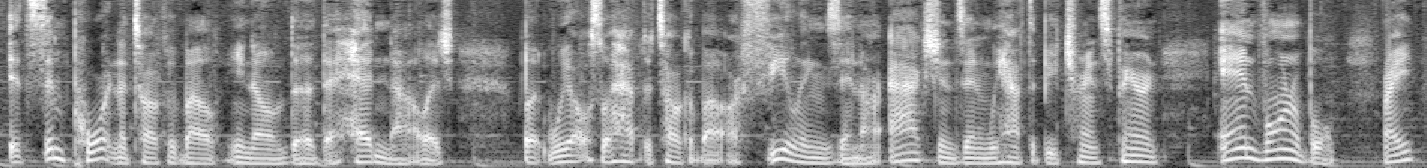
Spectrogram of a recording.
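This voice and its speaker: Energetic low-voiced male podcast host. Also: creaky. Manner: energetic, conversational, keeps checking in with "right?". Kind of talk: motivational podcast talk.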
